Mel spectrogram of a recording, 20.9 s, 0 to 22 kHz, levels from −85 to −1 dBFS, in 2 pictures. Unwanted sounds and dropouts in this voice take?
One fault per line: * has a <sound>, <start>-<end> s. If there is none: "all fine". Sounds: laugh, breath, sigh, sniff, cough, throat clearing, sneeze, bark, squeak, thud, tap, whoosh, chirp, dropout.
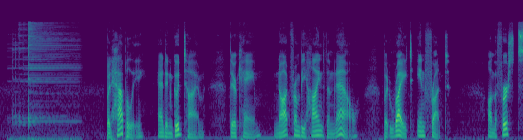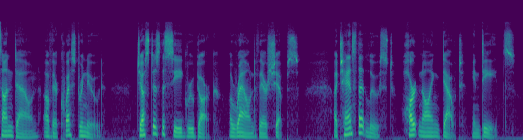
* has a tap, 0.1-1.7 s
